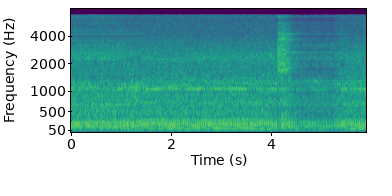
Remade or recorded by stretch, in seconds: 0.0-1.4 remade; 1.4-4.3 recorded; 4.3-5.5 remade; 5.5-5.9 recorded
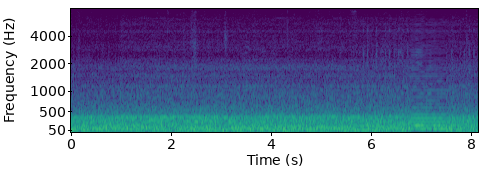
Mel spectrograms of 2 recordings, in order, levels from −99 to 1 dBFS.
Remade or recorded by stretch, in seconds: 0.0-6.8 recorded; 6.8-7.5 remade; 7.5-8.1 recorded

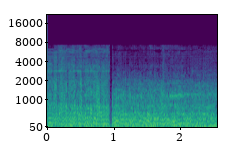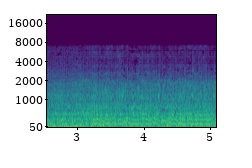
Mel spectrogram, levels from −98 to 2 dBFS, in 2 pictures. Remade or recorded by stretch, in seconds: 0.0-2.2 remade; 2.2-3.1 recorded; 3.1-5.1 remade

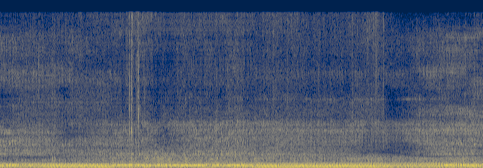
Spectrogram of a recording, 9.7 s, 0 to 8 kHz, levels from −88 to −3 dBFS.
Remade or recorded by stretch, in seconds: 0.0-0.4 remade; 0.4-2.2 recorded; 2.2-5.1 remade; 5.1-8.9 recorded; 8.9-9.7 remade

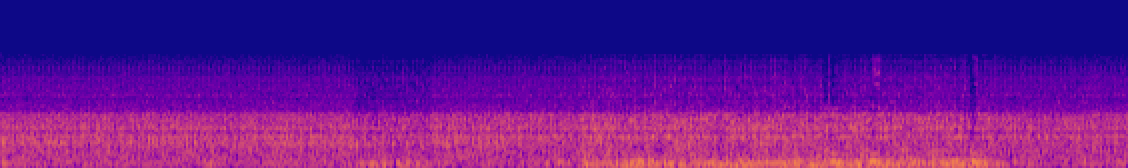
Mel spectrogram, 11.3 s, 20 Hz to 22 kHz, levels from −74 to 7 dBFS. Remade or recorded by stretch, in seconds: 0.0-3.5 recorded; 3.5-4.3 remade; 4.3-5.8 recorded; 5.8-9.9 remade; 9.9-11.3 recorded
